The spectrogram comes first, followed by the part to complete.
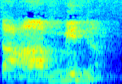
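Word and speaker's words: طعام: If there is a dhamma, it will change to a kasra. If there are two dhammas, it changes to two kasras. So pronunciation will be ta'amin.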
